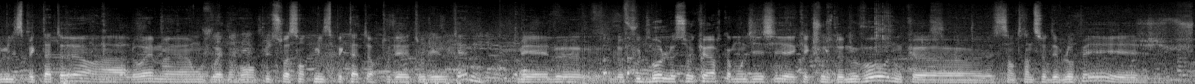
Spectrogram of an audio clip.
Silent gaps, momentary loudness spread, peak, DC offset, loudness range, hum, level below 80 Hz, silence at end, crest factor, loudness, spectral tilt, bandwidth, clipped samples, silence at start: none; 5 LU; -2 dBFS; under 0.1%; 1 LU; none; -34 dBFS; 0 s; 14 dB; -16 LUFS; -6 dB/octave; over 20 kHz; under 0.1%; 0 s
